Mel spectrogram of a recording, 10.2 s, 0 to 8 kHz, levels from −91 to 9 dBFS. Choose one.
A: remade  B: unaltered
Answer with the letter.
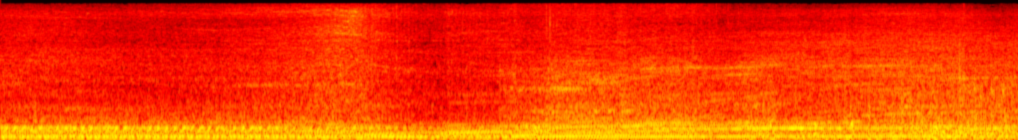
B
